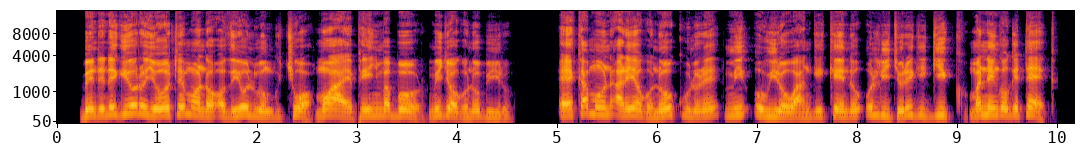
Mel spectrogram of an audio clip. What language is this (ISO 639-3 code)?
luo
